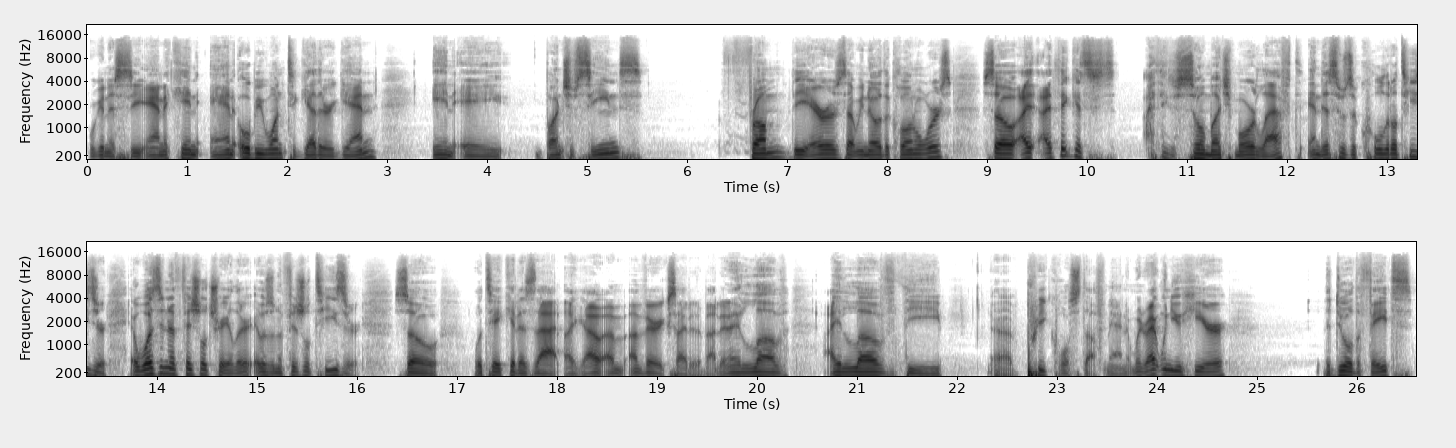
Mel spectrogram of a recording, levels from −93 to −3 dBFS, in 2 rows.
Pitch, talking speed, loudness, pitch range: 115 Hz, 190 wpm, -21 LUFS, 105-130 Hz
